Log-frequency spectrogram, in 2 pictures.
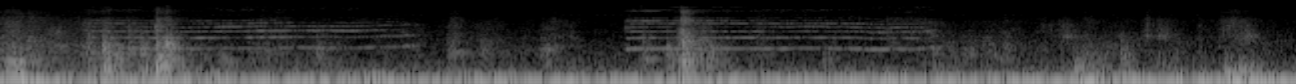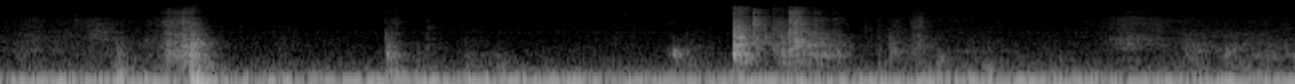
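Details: Two high kitten meows, each steady and slightly rising, close together at the start, from rescued kittens found abandoned in a roadside box, at a weigh-in. Knocks, rustling and clatter from handling follow, over low hum.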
